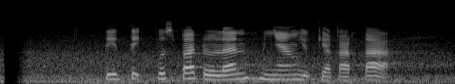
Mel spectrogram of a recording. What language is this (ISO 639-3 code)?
jav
